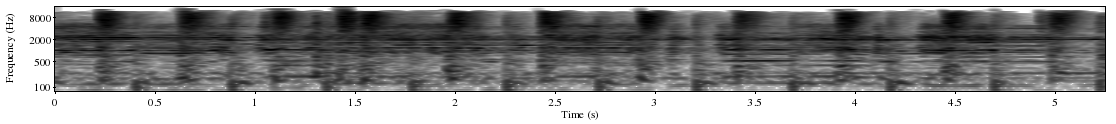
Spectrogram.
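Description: Rock jam of two guitars and a drum kit, the drums hitting a steady beat about twice a second under sustained, ringing guitar chords.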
